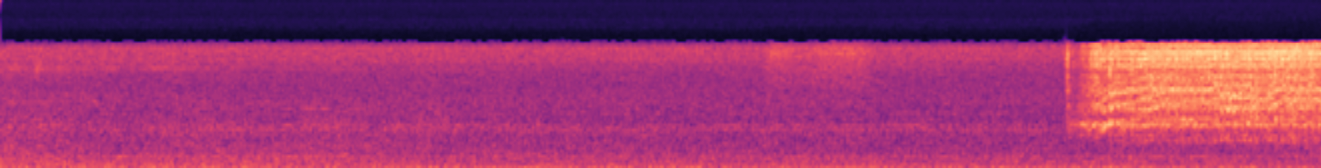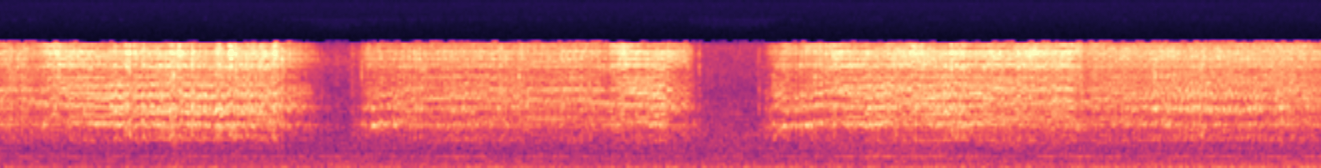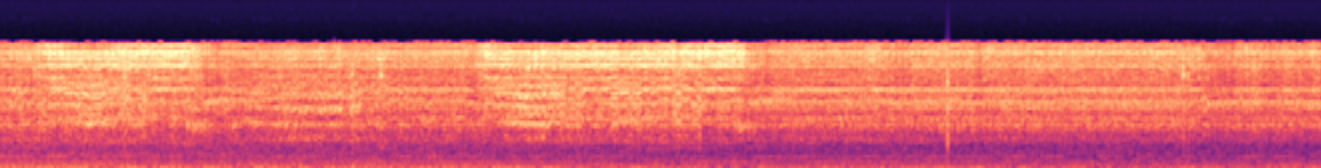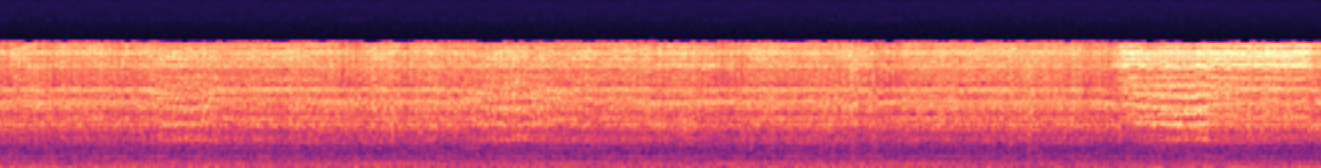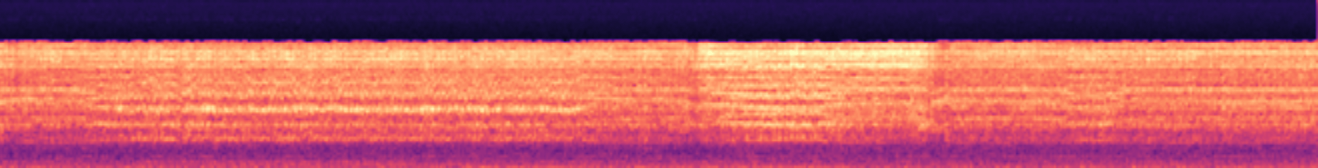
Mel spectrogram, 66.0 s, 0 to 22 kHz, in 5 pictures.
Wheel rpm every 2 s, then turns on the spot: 0, 0, 0, 0, 0, 90, 160, 140, 90, 140, 100, 160, 160, 160, 160, 160, 160, 160, 160, 160, 160, 160, 160, 160, 160, 160, 160, 160, 160, 160, 160, 160, 160.
none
